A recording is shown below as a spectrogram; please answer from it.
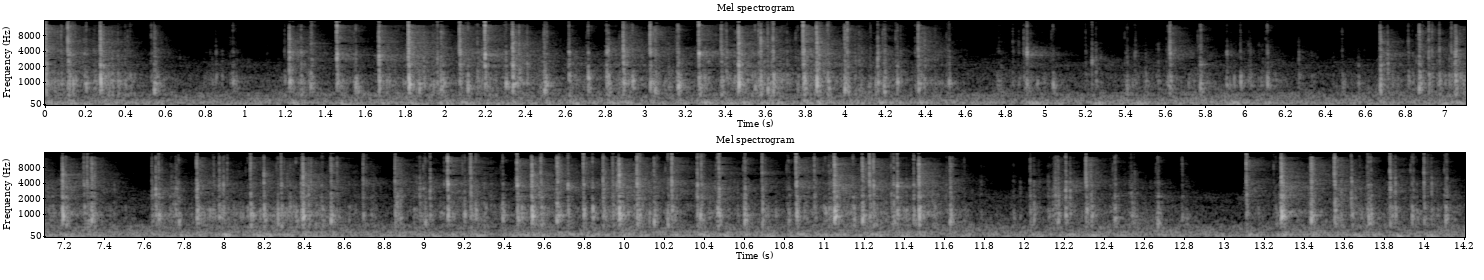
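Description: Fingertips with long orange nails type continuously on an Asus plastic desktop keyboard with black plastic keycaps and a silver frame. The result is a fast, dense stream of short, bright, clicky keystrokes with a few brief pauses, over a faint steady low hum.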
